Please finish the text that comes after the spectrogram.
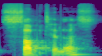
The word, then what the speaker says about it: subtilis: So if you read it, it's actually subtilis, but you don't pronounce the B. It's a silent B.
